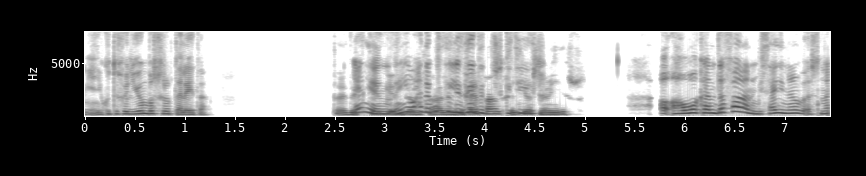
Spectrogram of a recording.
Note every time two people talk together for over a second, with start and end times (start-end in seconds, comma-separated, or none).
2.7-4.7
